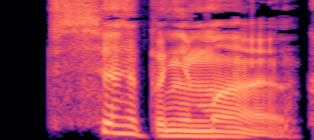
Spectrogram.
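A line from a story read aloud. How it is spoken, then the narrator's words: Snort. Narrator (Russian): хмыкнула Зара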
